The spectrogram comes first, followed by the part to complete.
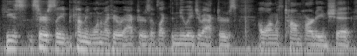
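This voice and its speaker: A man's voice: deep voice, fairly even intonation, fast talker, a little hiss or hum. A man co-hosting a casual gaming talk show, ranting with strong opinions in an emphatic, rambling, swear-heavy way. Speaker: podcast co-host.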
